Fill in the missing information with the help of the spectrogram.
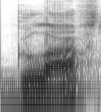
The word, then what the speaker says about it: gloves: Или вот еще есть слово gloves, но там не двойная O, а но все равно пишется gloves, да, G-L-O-V-E-S, но читается gloves.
